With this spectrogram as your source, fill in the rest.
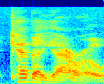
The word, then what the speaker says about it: Caballero: What is the proper pronunciation? I have had so many people tell me so many different things. Caballero? Caballero or something.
